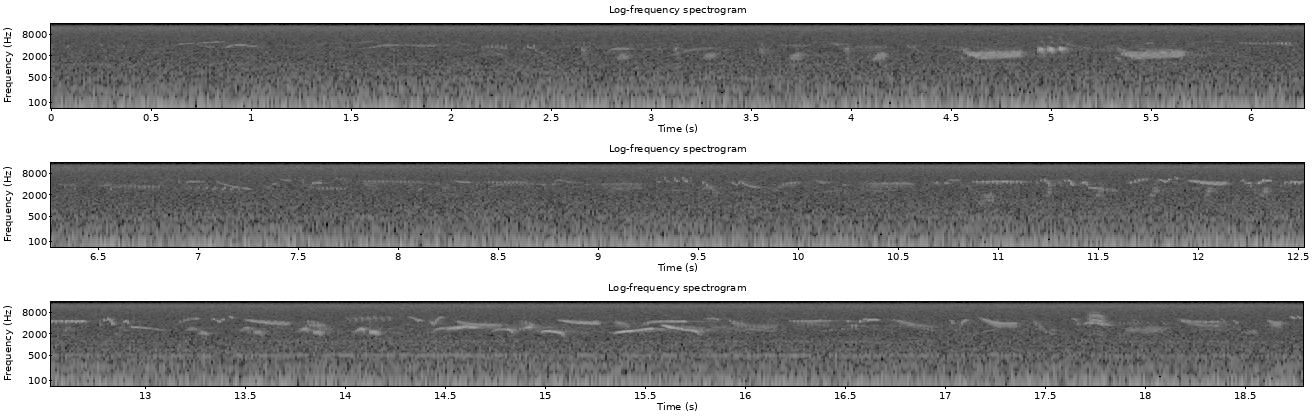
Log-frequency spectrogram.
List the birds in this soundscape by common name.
Chinese Hwamei, Eurasian Skylark, Hawaii Amakihi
